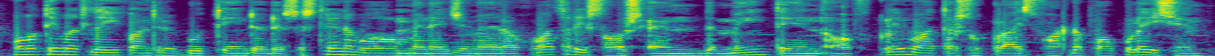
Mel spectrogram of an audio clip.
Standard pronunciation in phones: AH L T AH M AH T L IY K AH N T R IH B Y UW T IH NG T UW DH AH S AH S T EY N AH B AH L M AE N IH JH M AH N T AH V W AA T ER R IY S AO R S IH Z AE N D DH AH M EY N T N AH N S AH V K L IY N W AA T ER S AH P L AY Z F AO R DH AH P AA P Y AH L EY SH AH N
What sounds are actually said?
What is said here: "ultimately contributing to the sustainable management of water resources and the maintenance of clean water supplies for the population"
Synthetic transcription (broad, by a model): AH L T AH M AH T L IY K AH N T R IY B Y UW T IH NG T UW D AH S AH S T EY N AH B AH L M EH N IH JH M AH N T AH F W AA T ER R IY S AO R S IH N D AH M EY N T AH N AH F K L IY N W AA T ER S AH P L AY S F AO R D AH P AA P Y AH L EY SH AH N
